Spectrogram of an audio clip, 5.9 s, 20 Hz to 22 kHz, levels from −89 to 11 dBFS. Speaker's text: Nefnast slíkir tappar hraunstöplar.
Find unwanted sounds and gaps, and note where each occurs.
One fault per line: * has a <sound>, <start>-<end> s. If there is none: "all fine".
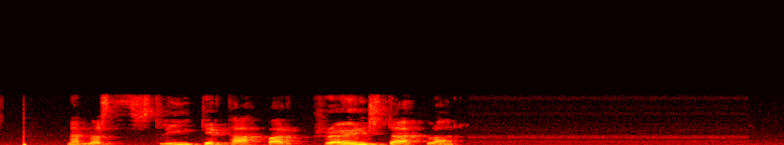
all fine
